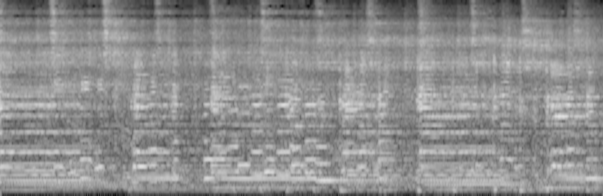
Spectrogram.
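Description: A small jazz ensemble playing live, with horns and rhythm section going at a steady swing.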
